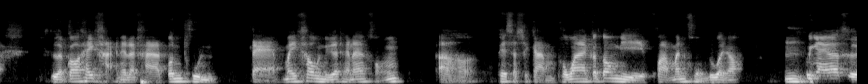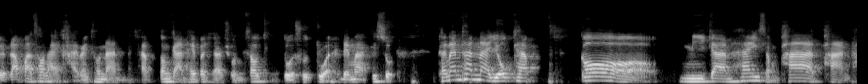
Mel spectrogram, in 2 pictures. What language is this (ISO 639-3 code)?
tha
